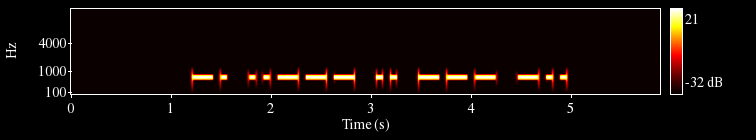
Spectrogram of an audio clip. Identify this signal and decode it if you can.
Morse code, heard as a keyed tone, about 17 wpm, 700 Hz. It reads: N2IOD
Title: USA Call Signs - 2x Character Spacing - 17wpm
